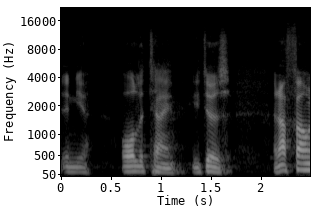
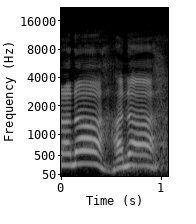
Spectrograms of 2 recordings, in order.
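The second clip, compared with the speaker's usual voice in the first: tearful agreement; 7 semitones higher than usual. Retold or imitated. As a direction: sob out agreement. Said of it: "I went".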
